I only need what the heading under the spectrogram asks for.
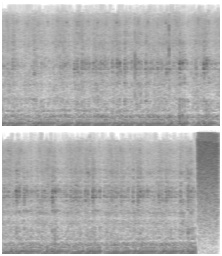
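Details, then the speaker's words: Old Ford Courier WL-T diesel cold start in summer, getting very hard to start: uneven lumpy idle with irregular knocks and stumbles; glow plugs removed to diagnose. "just seen how cold starts and that's pretty rough in it's not that cold a we're in summer and it's starting like like it's in Alaska"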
